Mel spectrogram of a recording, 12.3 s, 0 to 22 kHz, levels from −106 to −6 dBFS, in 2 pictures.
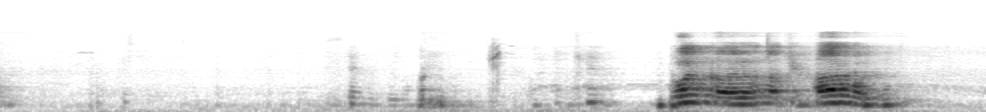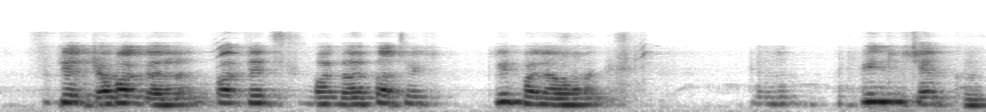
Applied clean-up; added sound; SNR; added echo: neural mask model DeepFilterNet 3.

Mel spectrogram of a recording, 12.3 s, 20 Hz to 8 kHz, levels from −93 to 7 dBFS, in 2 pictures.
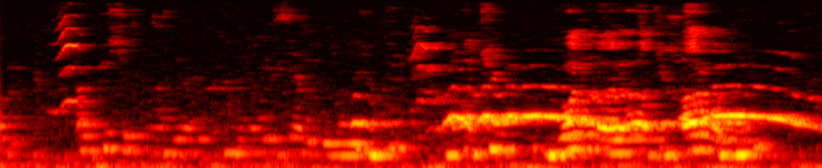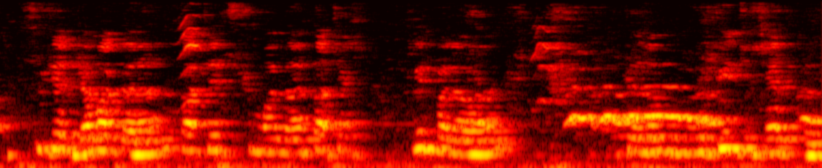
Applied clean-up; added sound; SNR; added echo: classical method WPE with log-MMSE.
